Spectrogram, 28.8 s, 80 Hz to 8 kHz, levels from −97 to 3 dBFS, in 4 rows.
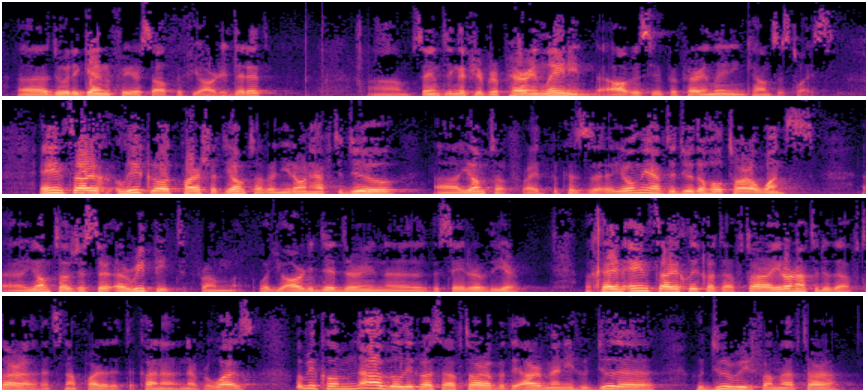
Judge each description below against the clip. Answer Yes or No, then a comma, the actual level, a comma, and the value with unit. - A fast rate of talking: Yes, fast, 215 wpm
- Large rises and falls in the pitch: Yes, wide, 6.6 semitones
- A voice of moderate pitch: Yes, medium, 145 Hz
